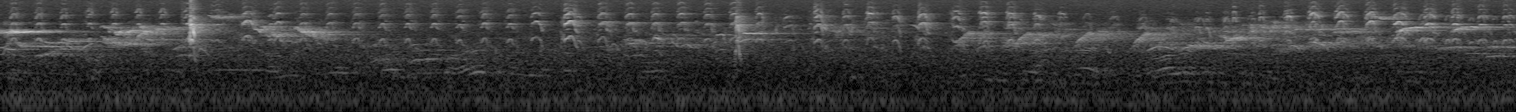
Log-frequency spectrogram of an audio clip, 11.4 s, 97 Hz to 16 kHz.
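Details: Great spotted woodpecker nestlings keep up a dense, high chatter of overlapping squeaky calls at a nest-hole as adults come and go feeding them, with a steady low background rumble; Clyne Woods, Swansea, Wales, May 2014.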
